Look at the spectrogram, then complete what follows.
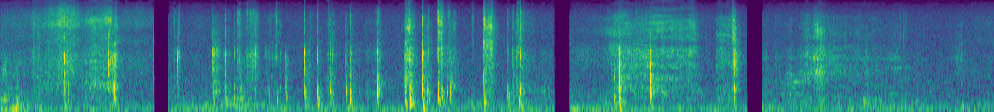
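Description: Faint paper crinkling and quick light taps as a homemade paper blind bag is handled and tapped with rolled-paper claw fingertips. The sound is broken by a few abrupt silent cuts.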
